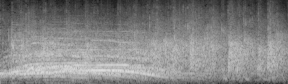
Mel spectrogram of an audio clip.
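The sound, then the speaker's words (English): A live conference audience at a fintech event in New York applauds and cheers. Loud, dense clapping and shouting hold steady for the whole stretch, easing slightly toward the end. “Make some noise, New York!”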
